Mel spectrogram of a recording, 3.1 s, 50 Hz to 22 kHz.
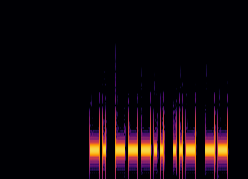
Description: Morse code, heard as a keyed tone, about 30 wpm, 700 Hz. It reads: N8UM
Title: Call Signs Repeated 2x - 30wpm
